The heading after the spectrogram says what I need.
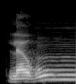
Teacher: হলো মিম সাকিন আর পরবর্তী শব্দের প্রথম বর্ণ হলো মিম তো এই লাহুমের শেষ বর্ণের মিমটা দ্বিতীয় শব্দের মিমের ভিতরে ইদগাম করে আমরা যুক্ত করে গুন্না করে পড়বো লাহুম আর এই গুন্নাটাকে বলা হবে ইদগামে শাফাবি বা মিম সাকিনের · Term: মিম সাকিনের ইদগাম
